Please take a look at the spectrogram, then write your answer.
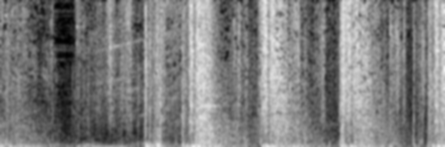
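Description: Gunfire in the video game Fortnite, several loud bursts of shots in quick succession with pauses between, close and sharp over game ambience.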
